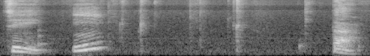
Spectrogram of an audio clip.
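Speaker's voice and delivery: "Chi y ta" as three separate syllables with long pauses; split into syllables. Shown as a demonstration. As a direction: break "Chi y ta" apart for a class. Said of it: "se separan".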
